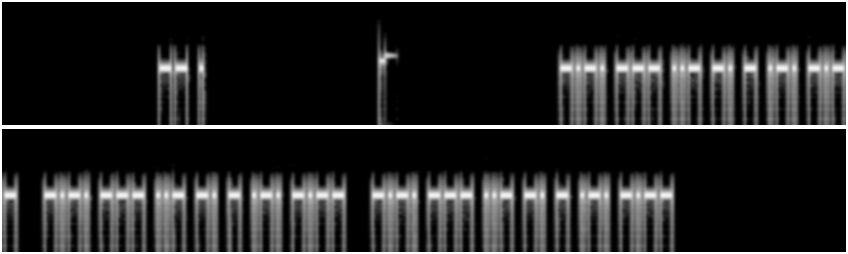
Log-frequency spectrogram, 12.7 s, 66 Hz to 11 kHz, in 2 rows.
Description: Morse code, heard as a keyed tone, about 40 wpm, 700 Hz. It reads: ME COUNTRY COUNTRY COUNTRY
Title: Top 300 Words Repeated 40wpm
